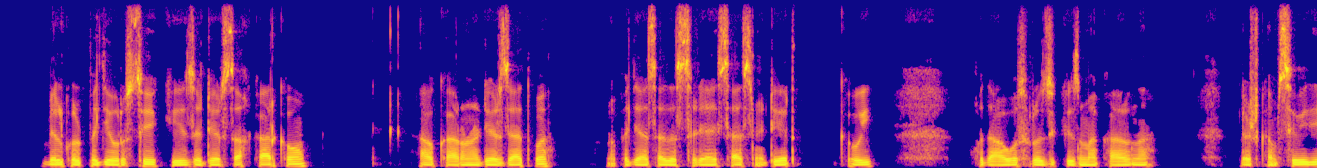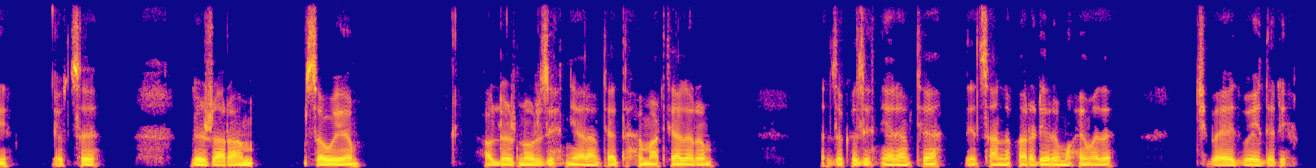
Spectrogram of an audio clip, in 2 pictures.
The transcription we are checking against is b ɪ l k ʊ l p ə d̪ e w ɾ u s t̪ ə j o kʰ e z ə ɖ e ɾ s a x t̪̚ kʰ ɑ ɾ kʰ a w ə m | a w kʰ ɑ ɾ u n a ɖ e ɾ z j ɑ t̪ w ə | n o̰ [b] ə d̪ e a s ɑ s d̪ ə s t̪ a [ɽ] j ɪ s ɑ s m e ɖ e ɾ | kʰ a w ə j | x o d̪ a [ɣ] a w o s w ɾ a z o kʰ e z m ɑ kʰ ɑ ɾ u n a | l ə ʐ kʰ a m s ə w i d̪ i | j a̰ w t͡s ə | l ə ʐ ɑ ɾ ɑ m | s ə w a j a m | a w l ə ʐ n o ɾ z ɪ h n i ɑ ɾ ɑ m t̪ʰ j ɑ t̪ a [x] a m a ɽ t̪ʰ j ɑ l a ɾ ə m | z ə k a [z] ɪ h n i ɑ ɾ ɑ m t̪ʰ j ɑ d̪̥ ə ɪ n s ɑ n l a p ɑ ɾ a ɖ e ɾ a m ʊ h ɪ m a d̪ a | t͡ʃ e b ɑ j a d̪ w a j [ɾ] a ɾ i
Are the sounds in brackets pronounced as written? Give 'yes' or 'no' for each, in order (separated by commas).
no, yes, yes, no, yes, no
